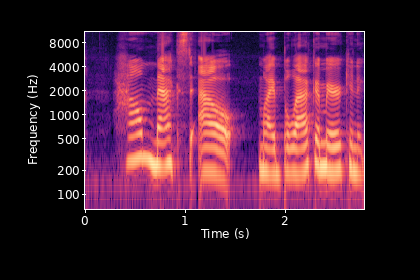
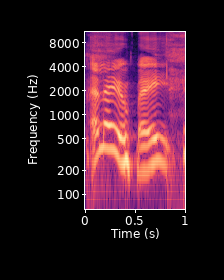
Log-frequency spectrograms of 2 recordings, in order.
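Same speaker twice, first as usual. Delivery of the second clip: a hint of a kid's bad Australian accent, a bit louder; lightly mock the Australian accent like a child; barely-there fake Australian "Hello, mate"; 5 semitones higher, 5 dB louder than usual. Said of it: "really bad Australian accent".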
